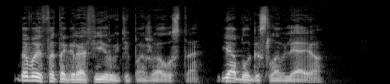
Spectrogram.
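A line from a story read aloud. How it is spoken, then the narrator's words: Soft. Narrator (Russian): мягко сказал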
